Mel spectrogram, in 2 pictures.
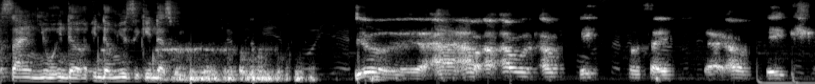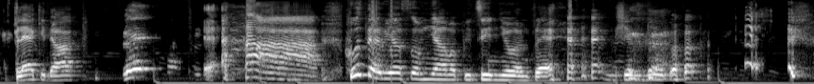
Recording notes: Our First VideoCall. (KZN-Limpopo).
